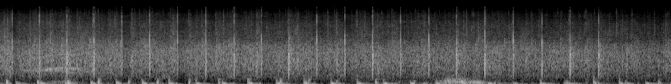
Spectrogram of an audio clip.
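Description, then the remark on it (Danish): A big round of applause from an audience, given for a filmmaker present that evening, fills the whole stretch, dense rapid clapping at a steady loud level with no voices breaking through. “Er I ikke søde og giver mig et kæmpe stort bifald, fordi det er fucking ballsy.”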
